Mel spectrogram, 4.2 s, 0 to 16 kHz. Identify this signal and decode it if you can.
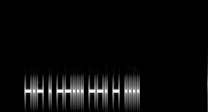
Morse code, heard as a keyed tone, about 30 wpm, 700 Hz. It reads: KE7GTH
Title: USA Call Signs - 6 Characters - 2x Character Spacing - 30wpm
